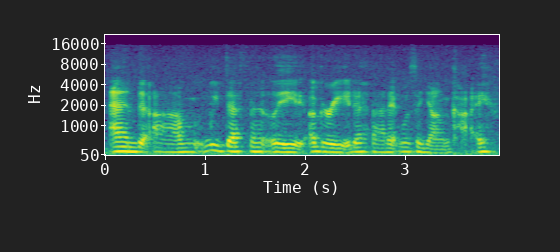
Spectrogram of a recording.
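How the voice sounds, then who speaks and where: A woman's voice: extremely low pitch, moderate pace, rough recording. A giggly woman co-hosting a podcast, casually discussing a book and reading out quotes from it. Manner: giggly, often laughing. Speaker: podcast co-host. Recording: hissy background noise.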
